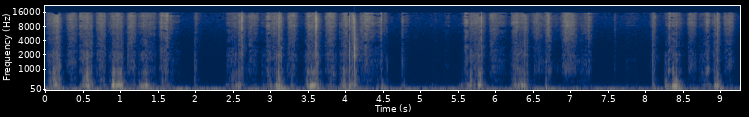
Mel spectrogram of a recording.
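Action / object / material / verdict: scrape / dark chocolate bar and steel knife / chocolate / none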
